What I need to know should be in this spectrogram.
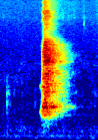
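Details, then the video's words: Pet dog in a room at home, one of several dogs present, barking once: a single short, sharp yip lasting about half a second, with the room otherwise quiet. "can hear them? You guys hear the dogs? They're so cute."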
